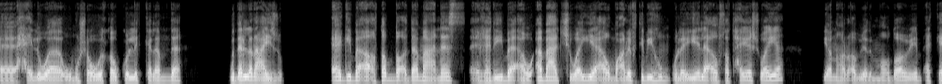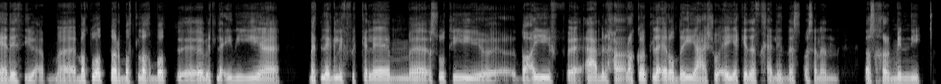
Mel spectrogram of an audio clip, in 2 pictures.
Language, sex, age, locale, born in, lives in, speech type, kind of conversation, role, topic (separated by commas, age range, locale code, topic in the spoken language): Arabic, male, 20-24, ar-EG, Egypt, Egypt, conversation, advice, user, إزاي أبني حضور قوي من غير ما أخاف من حكم الناس؟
